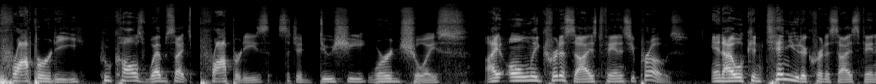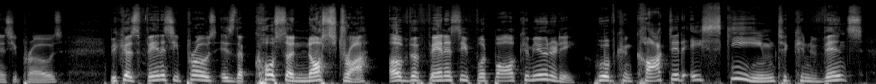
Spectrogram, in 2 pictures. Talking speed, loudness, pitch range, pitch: 145 wpm, -21 LUFS, 130-185 Hz, 155 Hz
